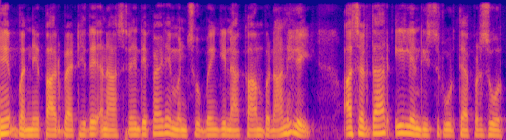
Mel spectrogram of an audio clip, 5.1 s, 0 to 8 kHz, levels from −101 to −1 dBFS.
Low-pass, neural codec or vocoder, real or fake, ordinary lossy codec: 7.2 kHz; codec, 16 kHz, 2 kbps, FunCodec, trained on LibriTTS, 25 frames a second; fake; none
